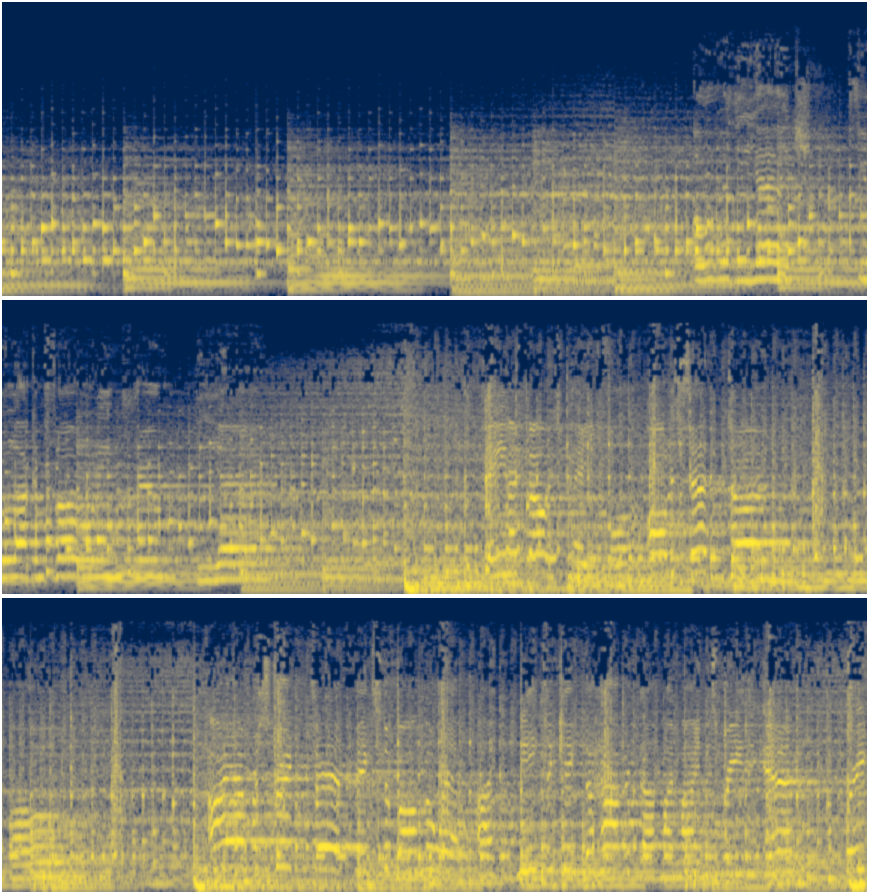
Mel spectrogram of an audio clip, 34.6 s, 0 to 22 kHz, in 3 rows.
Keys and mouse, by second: 0.4 click, 2.4-9.8 drag, 16.6 click, 19.3 shift+click, 20.6 ctrl+t, 23.3-26.6 drag, 27.8 click, 32.4 click.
